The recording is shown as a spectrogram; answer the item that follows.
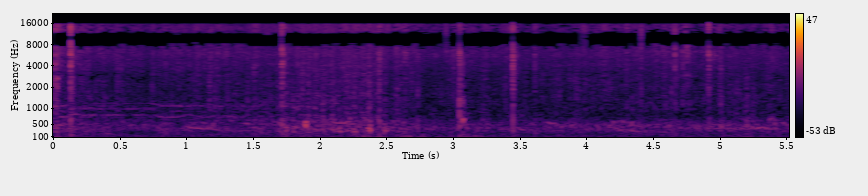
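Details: Feral pigeons gathered for feeding at Osu Kannon in the rain in 2021, low murmuring coos overlapping in a steady flock chorus, with sharp taps and the hiss of rainfall around them.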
